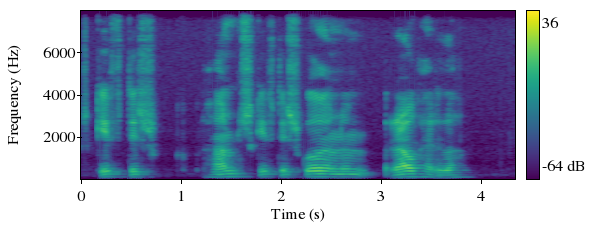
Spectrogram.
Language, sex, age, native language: Icelandic, male, 18-19, Icelandic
